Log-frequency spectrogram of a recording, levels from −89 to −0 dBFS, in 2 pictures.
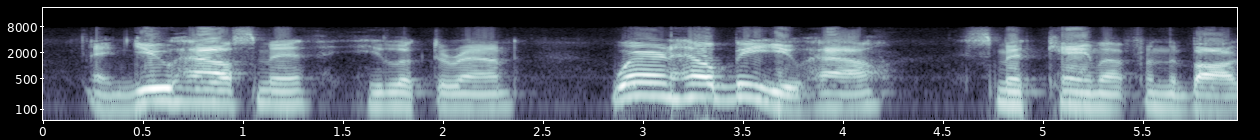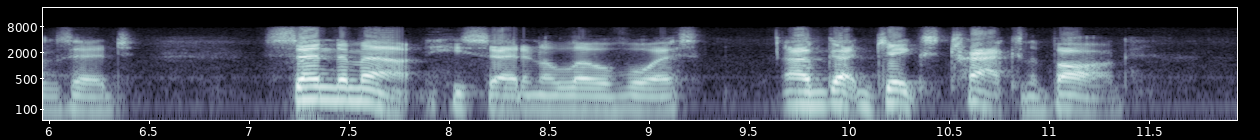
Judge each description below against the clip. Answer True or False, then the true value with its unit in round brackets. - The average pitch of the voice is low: True (120 Hz)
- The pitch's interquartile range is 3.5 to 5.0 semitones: True (4.5 semitones)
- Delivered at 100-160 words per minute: False (185 wpm)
